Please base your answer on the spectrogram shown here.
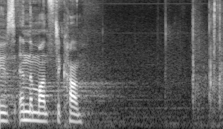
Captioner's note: applause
